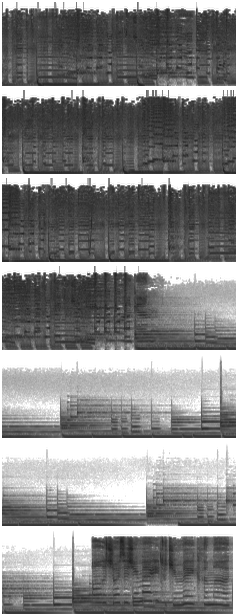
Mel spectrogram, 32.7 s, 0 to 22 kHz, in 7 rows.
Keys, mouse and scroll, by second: 0.0-2.2 typing, 2.8 Tab, 3.4-4.1 typing, 4.7 ctrl+space, 5.0 click, 5.2 click, 6.0 ctrl+click, 6.2 click, 6.8 click, 8.0 click, 8.9 click, 9.8 click, 11.3 click, 14.6 click, 17.4 click, 20.9 click, 21.8 click, 22.5-23.8 typing, 22.8 Tab, 22.9 Tab, 25.4-30.7 click, 25.9-27.7 typing, 26.2 Tab, 26.9 Tab, 28.7 ctrl+space, 28.9 ctrl+click, 32.5 click.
